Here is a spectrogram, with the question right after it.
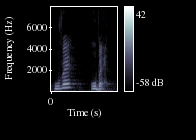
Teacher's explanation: v a b Španieli vyslovia vždycky rovnako ústami ako b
